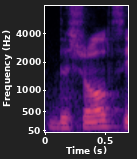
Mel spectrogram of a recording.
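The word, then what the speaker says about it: Deschutz: The ACG, how do you pronounce that? Deschultz? – Deschultz, yeah, Deschultz.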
